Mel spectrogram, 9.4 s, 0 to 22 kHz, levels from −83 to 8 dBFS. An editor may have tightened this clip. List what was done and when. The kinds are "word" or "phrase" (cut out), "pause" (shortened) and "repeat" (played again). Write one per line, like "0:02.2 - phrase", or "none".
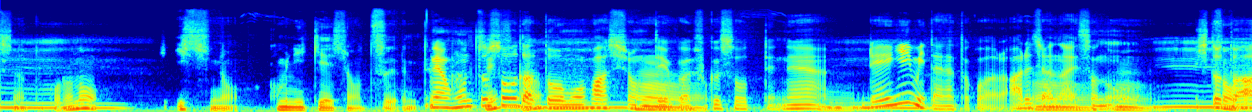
none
